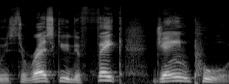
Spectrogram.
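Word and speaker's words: Jeyne: It's Jane. Or Jane rhymes with pain.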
